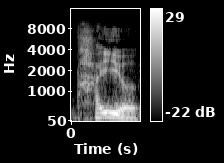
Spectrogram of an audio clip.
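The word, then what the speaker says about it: Tyre: 북쪽의 시돈 또 2로 영어로는 타이어 이렇게 발음 하더군요 타이어 우리 자동차 타이어 랑 똑같은 단어입니다 타일 u 2로 라고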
